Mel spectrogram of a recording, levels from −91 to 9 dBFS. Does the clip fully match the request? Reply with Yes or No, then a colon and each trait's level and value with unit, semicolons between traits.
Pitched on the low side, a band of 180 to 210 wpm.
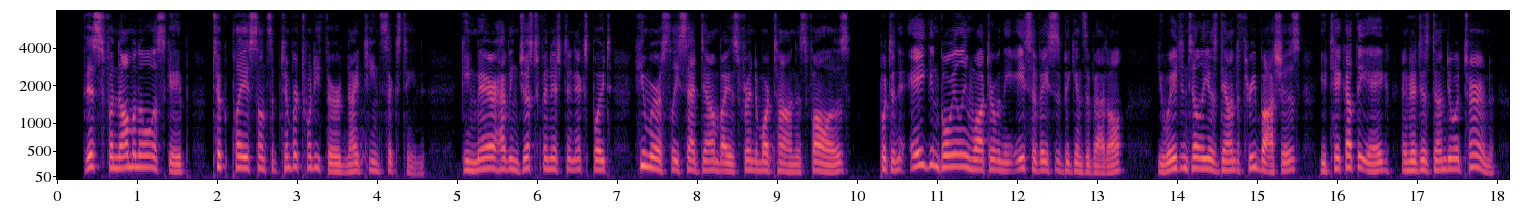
No: medium, 170 Hz; average, 190 wpm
